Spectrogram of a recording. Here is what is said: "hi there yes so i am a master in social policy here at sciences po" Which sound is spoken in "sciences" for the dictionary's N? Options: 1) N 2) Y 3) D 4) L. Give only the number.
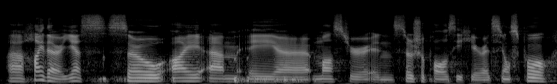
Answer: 4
